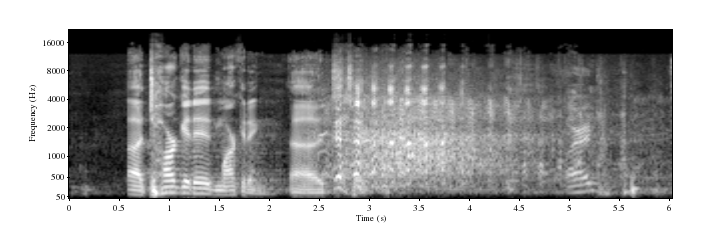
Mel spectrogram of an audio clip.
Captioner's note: everyone laughing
